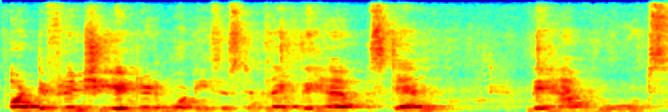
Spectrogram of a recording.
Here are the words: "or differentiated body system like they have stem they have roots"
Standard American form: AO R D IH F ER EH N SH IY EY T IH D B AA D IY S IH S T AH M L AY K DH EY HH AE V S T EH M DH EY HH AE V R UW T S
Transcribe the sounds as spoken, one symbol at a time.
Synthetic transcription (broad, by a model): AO R D IH F ER EH N SH IY EY T IH D B AA D IY S IH S T AH M L AY K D EY HH AE V S T EH M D EY HH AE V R UW T S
